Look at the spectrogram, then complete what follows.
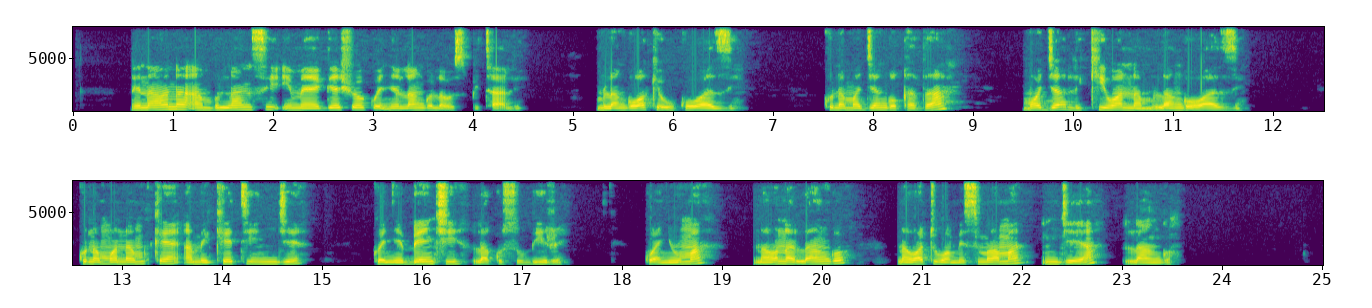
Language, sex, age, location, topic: Swahili, female, 36-49, Nairobi, health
